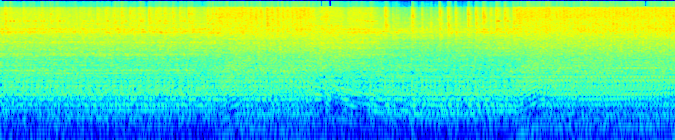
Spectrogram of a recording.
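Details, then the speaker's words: Ice auger two-stroke engine after carburetor clean, mixture screw turned a quarter turn clockwise: small buzz climbs cleanly in pitch and settles back with no bogging; revs up as it should, idle adjustment still to come. Normal revving. "she seems like she might go a little faster and she should know I'm not supposed to do that it's supposed to rev up like that that's what I like alright so it sounds like it runs pretty good there"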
